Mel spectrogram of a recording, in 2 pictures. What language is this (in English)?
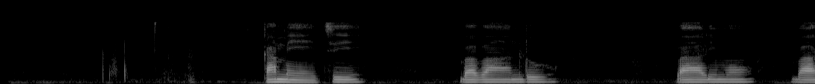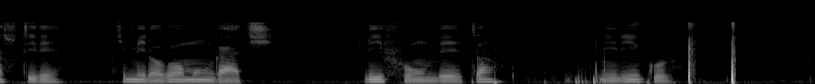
Masaaba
